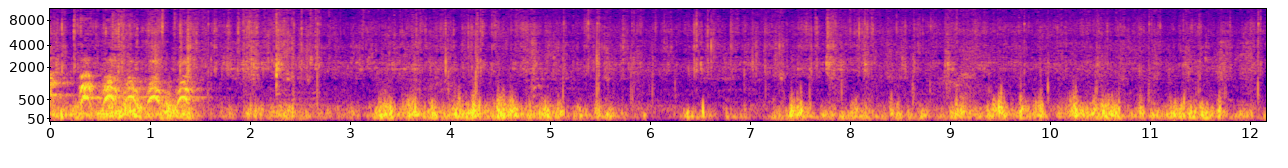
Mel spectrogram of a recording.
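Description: A dog barks repeatedly in short bursts, fairly close, over outdoor background noise.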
